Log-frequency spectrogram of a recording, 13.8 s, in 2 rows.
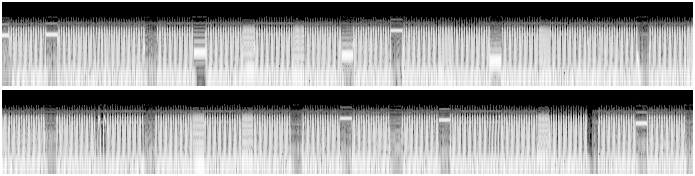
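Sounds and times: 
science fiction computer processing beeps in a lo-fi loop: 0.0 - 13.8.

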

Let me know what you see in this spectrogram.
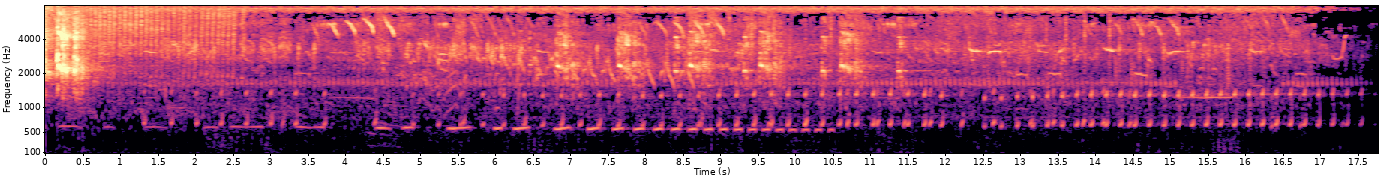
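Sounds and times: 
crested francolin: 0.0 - 17.2.

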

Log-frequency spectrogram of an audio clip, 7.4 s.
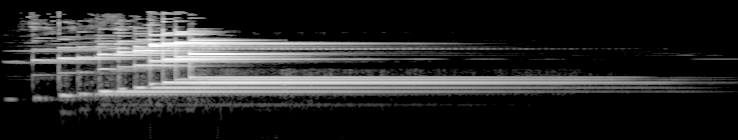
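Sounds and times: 
small gender gamelan upward glissando: 0.0 - 3.4.

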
